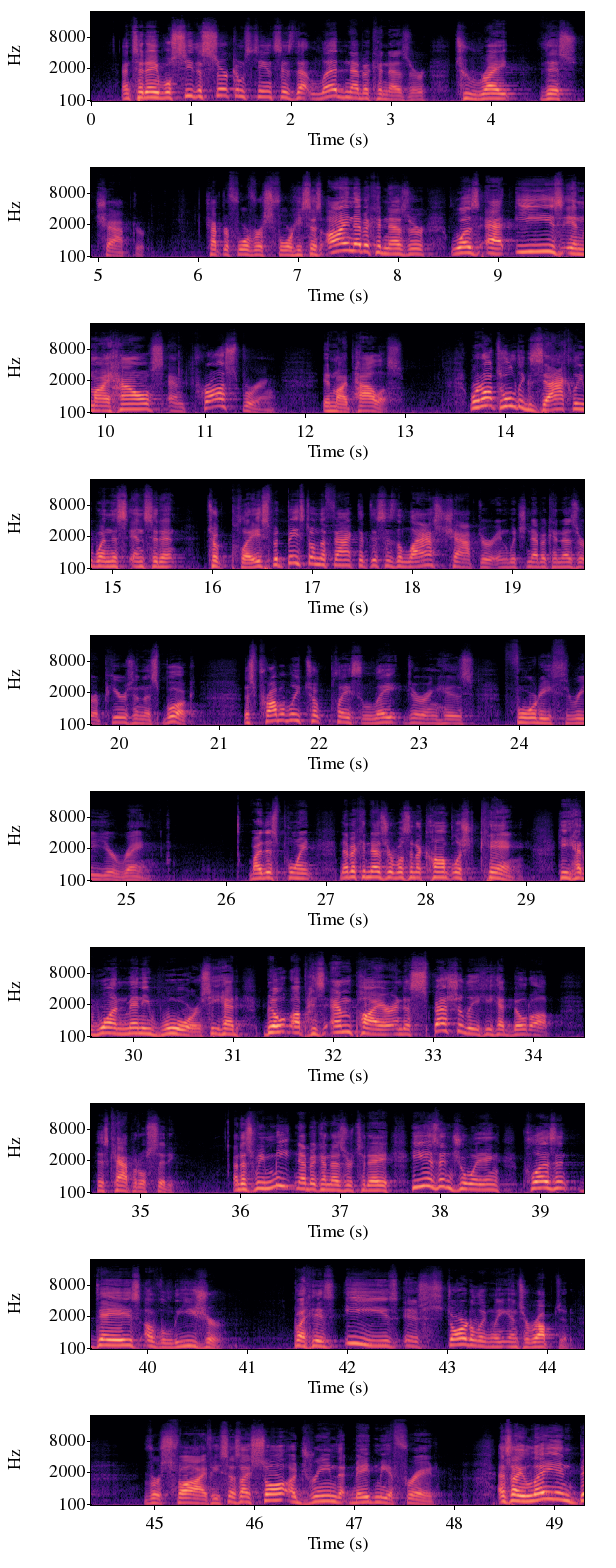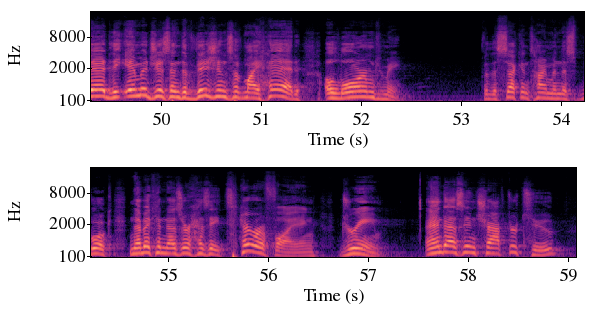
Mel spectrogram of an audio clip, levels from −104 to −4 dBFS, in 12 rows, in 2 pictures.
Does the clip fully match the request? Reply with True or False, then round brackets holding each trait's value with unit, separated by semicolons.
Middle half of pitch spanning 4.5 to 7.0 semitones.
True (5.5 semitones)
